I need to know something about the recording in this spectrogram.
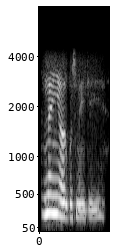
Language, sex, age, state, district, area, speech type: Hindi, female, 30-45, Uttar Pradesh, Mau, rural, conversation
